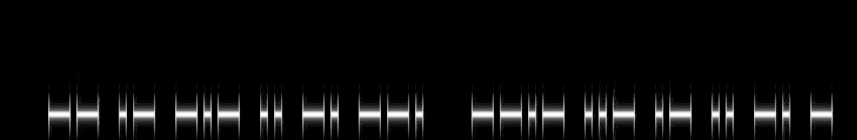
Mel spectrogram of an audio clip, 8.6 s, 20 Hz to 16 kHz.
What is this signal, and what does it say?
Morse code, heard as a keyed tone, about 17 wpm, 700 Hz. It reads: MAKING QUAINT
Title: Pangram Challenge v2 - 17wpm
